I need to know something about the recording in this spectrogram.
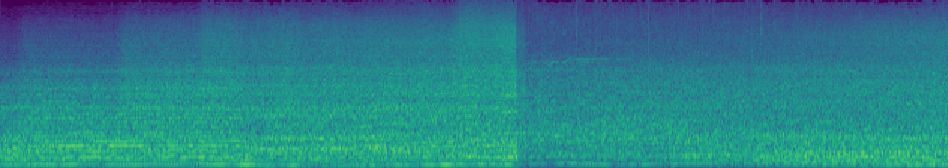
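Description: Many motorcycle engines roar loudly together.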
